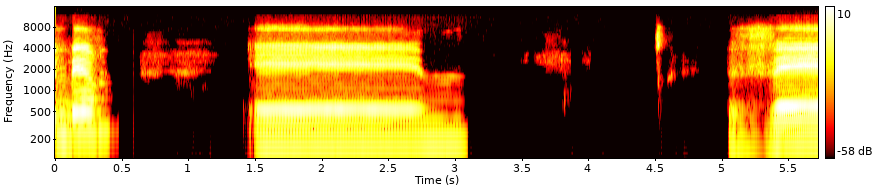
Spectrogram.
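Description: A woman sings long held notes, heard through an online call.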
